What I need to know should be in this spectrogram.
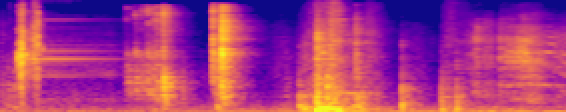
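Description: A wooden hatch creaks and thumps open.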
